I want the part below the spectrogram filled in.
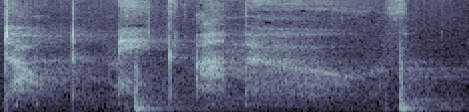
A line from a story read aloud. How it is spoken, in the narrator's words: TikTok whispered as quietly as possible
